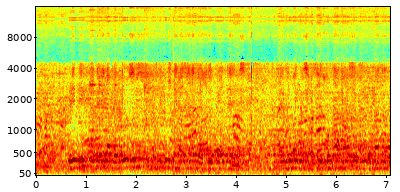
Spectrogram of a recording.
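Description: People murmur and chatter in a large echoing hall.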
